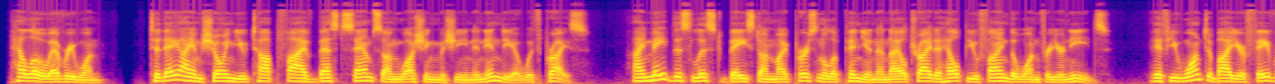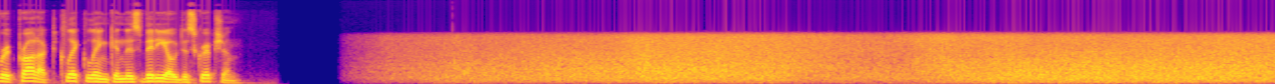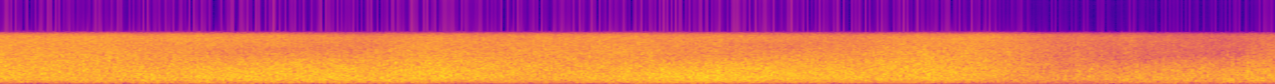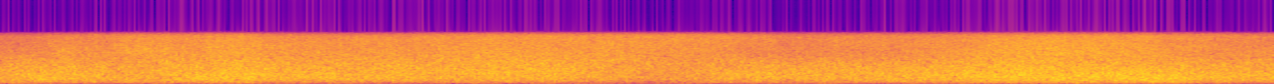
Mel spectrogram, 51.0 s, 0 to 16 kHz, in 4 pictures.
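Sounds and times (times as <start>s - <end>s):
steady rushing noise: 16.3s - 50.9s.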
